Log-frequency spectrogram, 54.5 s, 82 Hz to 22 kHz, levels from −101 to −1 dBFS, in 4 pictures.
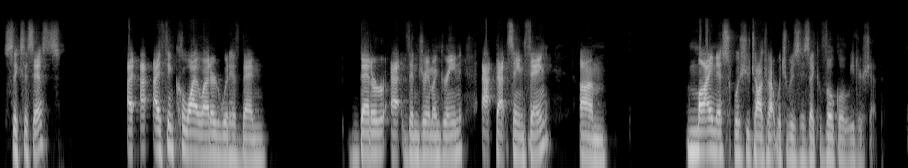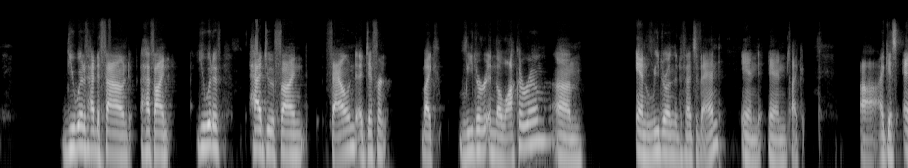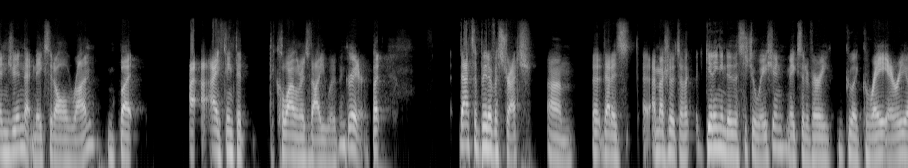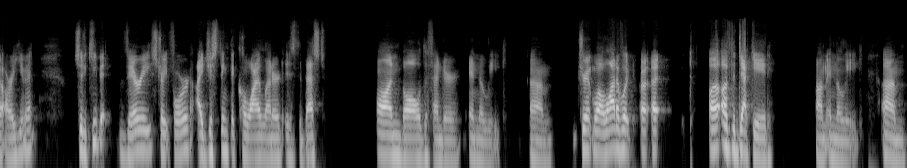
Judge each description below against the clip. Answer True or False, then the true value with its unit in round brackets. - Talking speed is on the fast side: False (165 wpm)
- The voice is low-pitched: True (125 Hz)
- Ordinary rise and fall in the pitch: True (4.1 semitones)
